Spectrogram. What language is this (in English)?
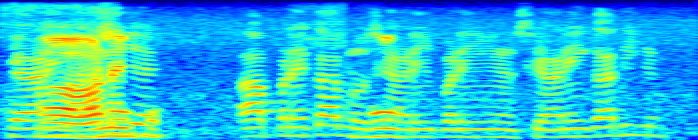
Punjabi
